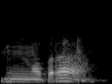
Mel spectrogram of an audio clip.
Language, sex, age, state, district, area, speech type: Odia, male, 18-30, Odisha, Mayurbhanj, rural, conversation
